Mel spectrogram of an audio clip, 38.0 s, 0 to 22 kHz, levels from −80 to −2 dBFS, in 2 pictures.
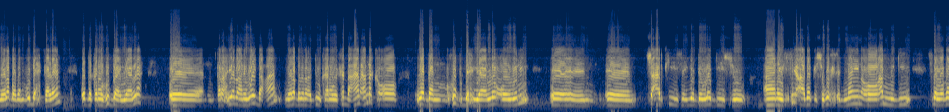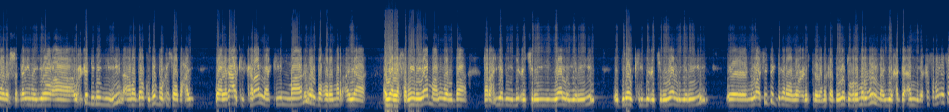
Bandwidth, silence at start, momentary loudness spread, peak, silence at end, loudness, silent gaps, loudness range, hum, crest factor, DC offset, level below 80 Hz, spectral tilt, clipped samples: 9.4 kHz; 0 s; 8 LU; 0 dBFS; 0 s; -12 LUFS; none; 3 LU; none; 12 dB; under 0.1%; -60 dBFS; -4.5 dB/octave; 0.2%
